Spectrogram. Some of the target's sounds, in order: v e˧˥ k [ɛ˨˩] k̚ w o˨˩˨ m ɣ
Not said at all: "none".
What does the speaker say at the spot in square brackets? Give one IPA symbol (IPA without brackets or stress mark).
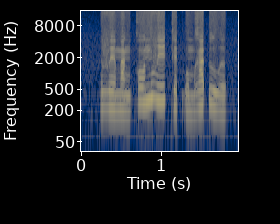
ɛ˨˩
